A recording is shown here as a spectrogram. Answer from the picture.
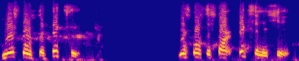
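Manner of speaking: ordinary talk, nothing marked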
